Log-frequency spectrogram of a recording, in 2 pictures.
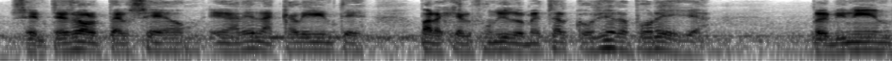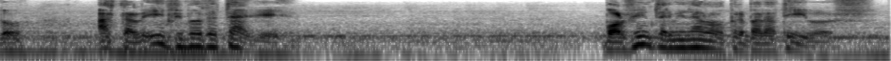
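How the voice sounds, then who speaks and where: A man's voice: low-pitched, noisy background. A man from Bolivia narrating his own literary audiobook in a dramatic, theatrical storytelling style. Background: music.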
